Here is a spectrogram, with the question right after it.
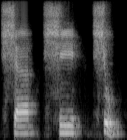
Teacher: huruf shin, nah ini dia sifatnya tafashi atau menyebar, sha, shi, shu ya.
